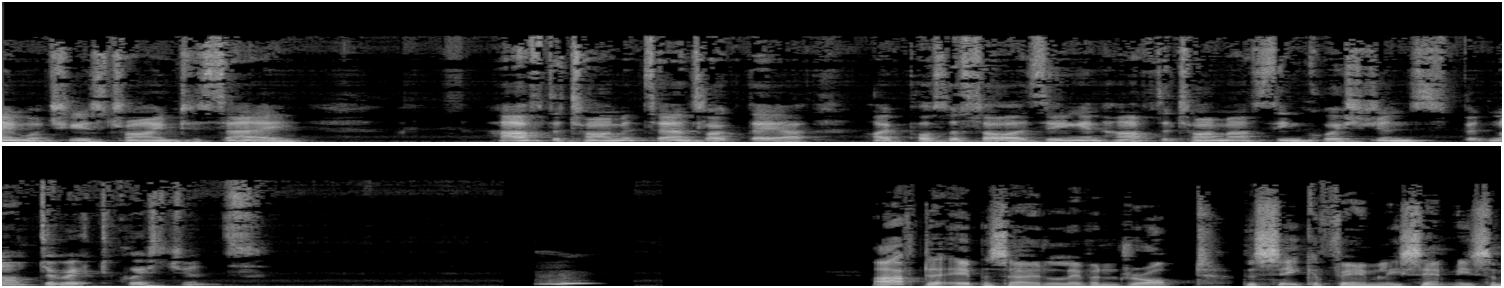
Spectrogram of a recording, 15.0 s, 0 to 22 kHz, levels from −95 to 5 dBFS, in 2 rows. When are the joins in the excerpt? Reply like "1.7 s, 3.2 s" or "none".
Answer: 13.6 s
